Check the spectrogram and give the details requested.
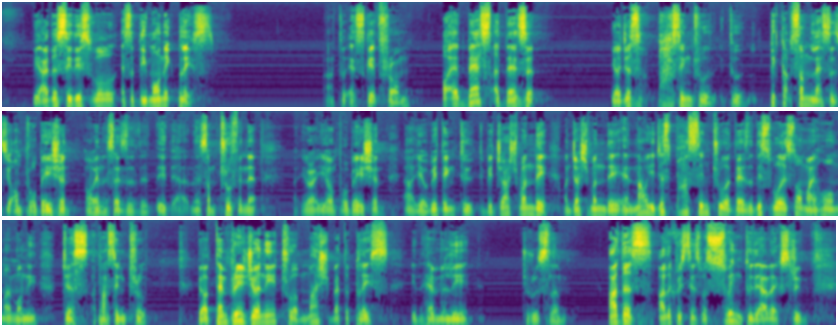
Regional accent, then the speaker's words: Malaysia; now in Singapore; My first few years as a Malaysian

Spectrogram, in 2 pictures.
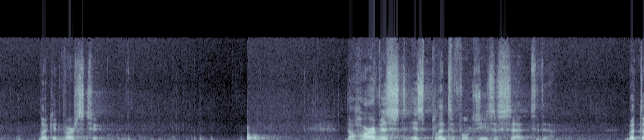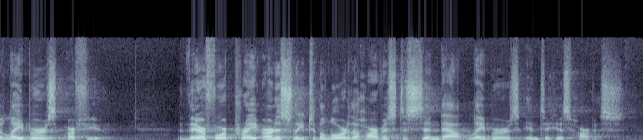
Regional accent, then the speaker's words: Atlanta, Georgia, United States; I am from Atlanta, Georgia, in the U.S.

